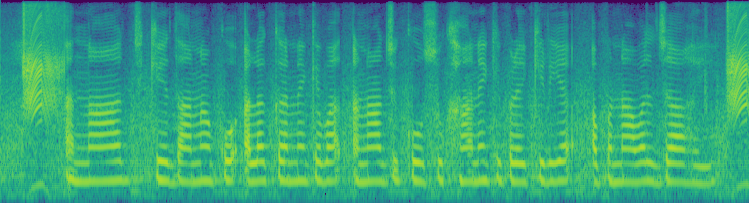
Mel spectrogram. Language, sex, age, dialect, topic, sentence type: Magahi, male, 31-35, Central/Standard, agriculture, statement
